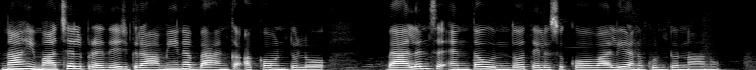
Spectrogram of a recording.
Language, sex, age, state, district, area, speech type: Telugu, female, 30-45, Andhra Pradesh, Palnadu, urban, read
